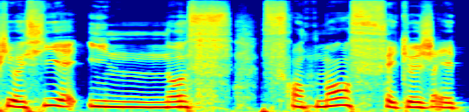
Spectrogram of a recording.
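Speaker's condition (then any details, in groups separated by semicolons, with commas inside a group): Stuttering; stuttering since early childhood at school, speech therapy helped, told elimination almost impossible; age 28, lives with stuttering and accepts it; stuttering persists, described by him as an accent; prolonged sounds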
